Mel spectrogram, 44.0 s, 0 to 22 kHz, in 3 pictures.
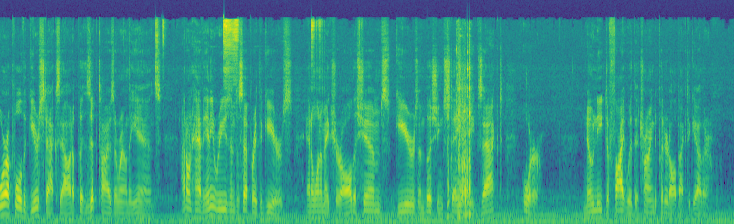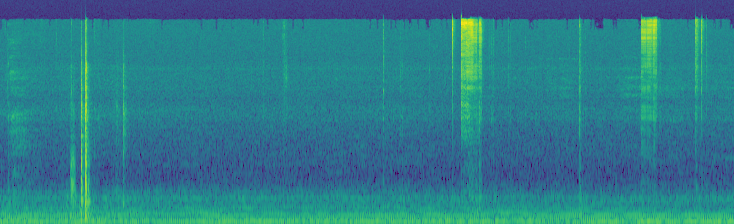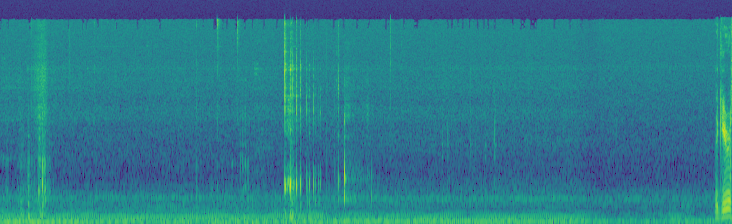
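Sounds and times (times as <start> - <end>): steady low hum: 0.0 - 44.0
zip ties ratcheting: 4.5 - 4.8, 23.7 - 24.4, 27.5 - 27.9, 28.6 - 28.8.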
